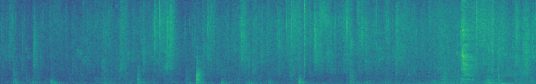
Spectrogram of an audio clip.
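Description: Soft paper rustling and light handling knocks at a pulpit over room tone, with a sharper knock about three seconds in.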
